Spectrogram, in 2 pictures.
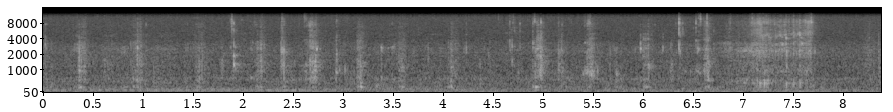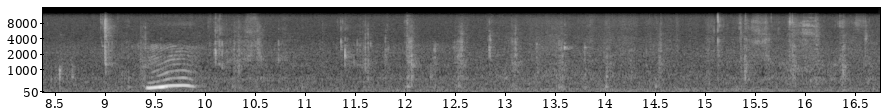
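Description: A spoon clinks and scrapes against a dish.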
